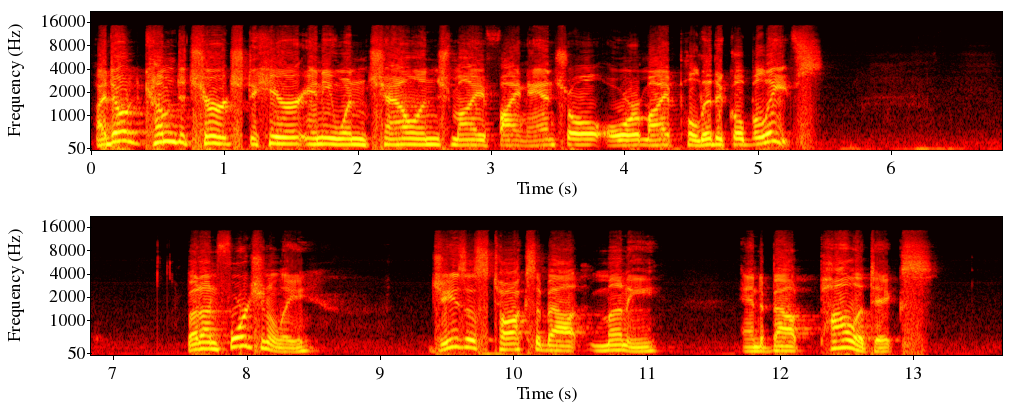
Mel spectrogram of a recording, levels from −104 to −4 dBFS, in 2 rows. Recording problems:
distortion; heavy; 6 dB below the speech

